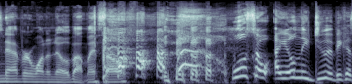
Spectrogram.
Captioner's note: laughs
